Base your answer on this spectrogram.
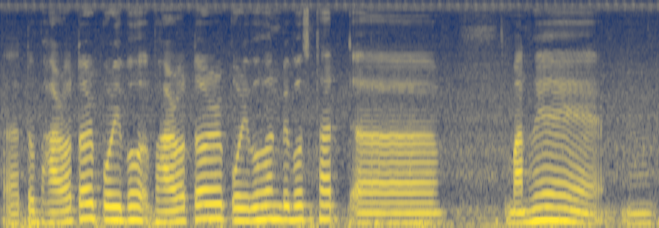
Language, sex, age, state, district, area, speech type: Assamese, male, 18-30, Assam, Sonitpur, rural, spontaneous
